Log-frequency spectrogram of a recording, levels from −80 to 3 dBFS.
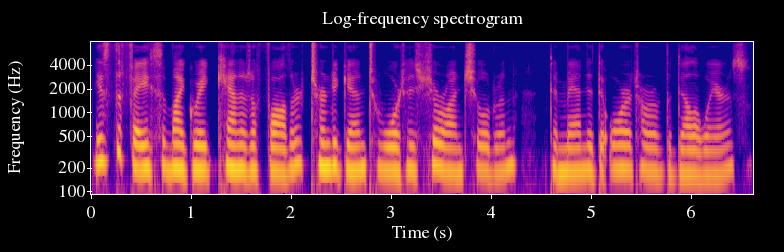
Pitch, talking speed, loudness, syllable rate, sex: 190 Hz, 180 wpm, -16 LUFS, 5.6 syllables/s, female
